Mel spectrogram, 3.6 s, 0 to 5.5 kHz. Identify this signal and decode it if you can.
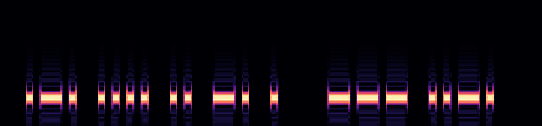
Morse code, heard as a keyed tone, about 25 wpm, 600 Hz. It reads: RHINE OF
